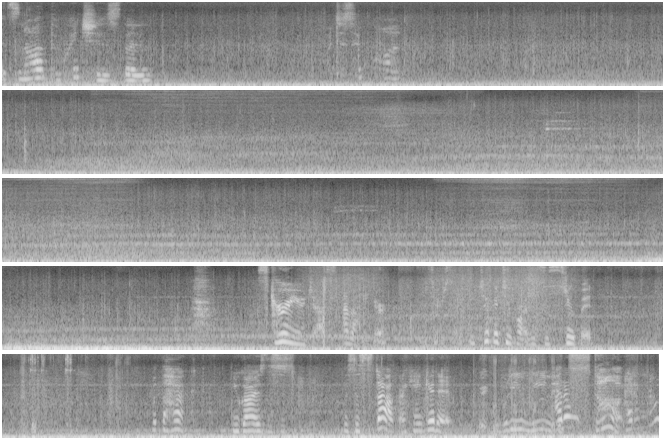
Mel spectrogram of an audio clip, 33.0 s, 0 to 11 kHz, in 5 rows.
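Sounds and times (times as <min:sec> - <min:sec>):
low ominous rumbling drone: 0:00.0 - 0:33.0.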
